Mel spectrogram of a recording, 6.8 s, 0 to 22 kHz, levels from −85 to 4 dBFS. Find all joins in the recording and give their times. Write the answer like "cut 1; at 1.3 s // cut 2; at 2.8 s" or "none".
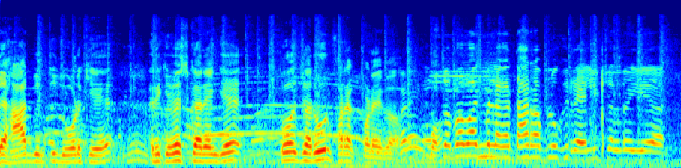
cut 1; at 4.1 s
